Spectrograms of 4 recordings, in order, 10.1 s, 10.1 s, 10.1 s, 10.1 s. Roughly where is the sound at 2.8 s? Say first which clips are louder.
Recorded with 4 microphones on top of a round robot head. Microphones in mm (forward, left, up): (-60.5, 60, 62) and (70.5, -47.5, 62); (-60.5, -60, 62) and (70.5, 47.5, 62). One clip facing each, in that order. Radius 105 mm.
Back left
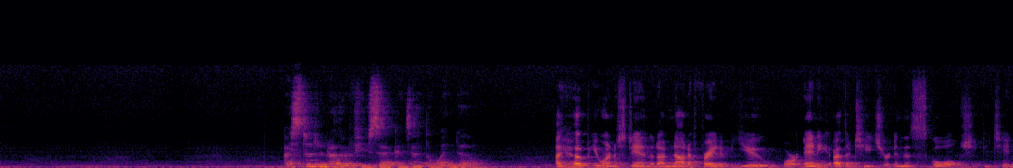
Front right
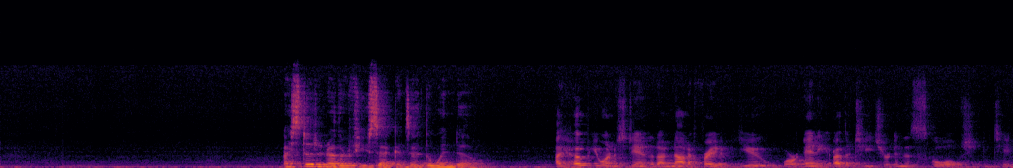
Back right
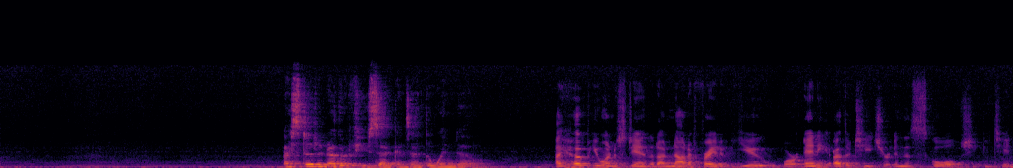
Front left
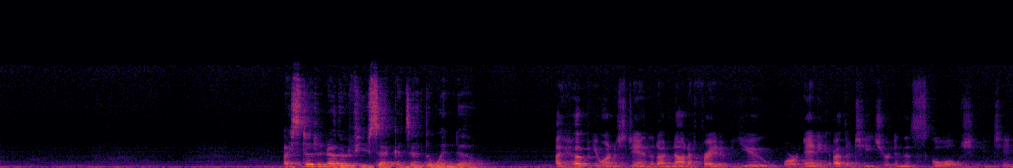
Front right 4 dB, back right 1 dB; ahead right.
